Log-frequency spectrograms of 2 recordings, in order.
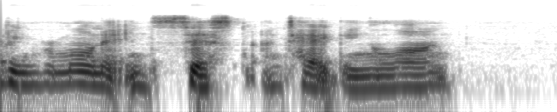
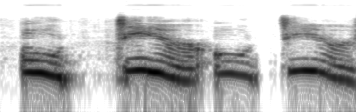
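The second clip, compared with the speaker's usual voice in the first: fussy little steam shovel; 9 semitones higher, 5 dB louder, much slower than usual. A narrator's reading. Child imitating steam shovel.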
